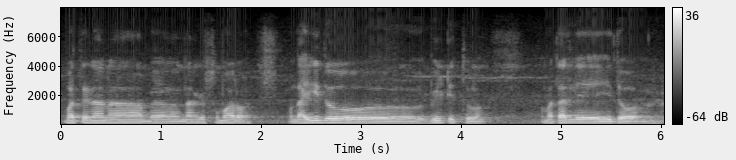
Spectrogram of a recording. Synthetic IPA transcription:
mɐt̪ːenaːnunɐnɐɡesumaːɾu | ond̪ɐjd̪u | biːʈit̪ːu | mɐt̪ːeɐlːiːd̪u

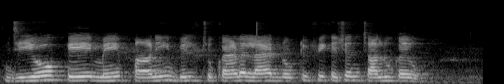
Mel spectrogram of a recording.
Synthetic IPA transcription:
d͡ʑiːɦopeːmẽpaːɽ̃ibɪlt͡ɕʊkaːɪɽ̃laːɪnoːʈifɪkeːʃənt͡ɕaːlukɐjũː

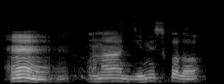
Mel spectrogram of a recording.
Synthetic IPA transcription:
hɛ̃ɔnad͡ʒiniskɔd̪ɔ

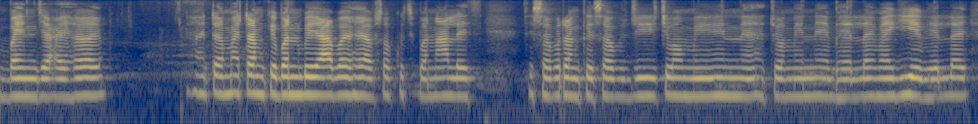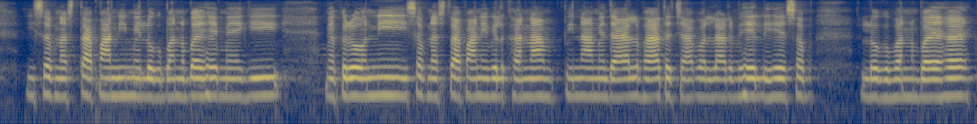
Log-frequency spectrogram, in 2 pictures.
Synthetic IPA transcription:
bəɪnd͡ʒaeɦə | ə̃ʈəmeʈəmkebənbeabəɦəabsəb̚kut͡ʃʰbənalɛt͡ʃesəbɾə̃ŋɡkesəbd͡ʒit͡ʃomint͡ʃominebʱeləmeɡiebʱeləj | isəbnəst̪apanimelokbənbəɦəmeɡi | mekɾoniisəbnəst̪apanibʱelkʰənapinamed̪ajəlbʱat̪t͡ʃabəlːaɾbʱeliɦesəb | lokbənbəjɦə

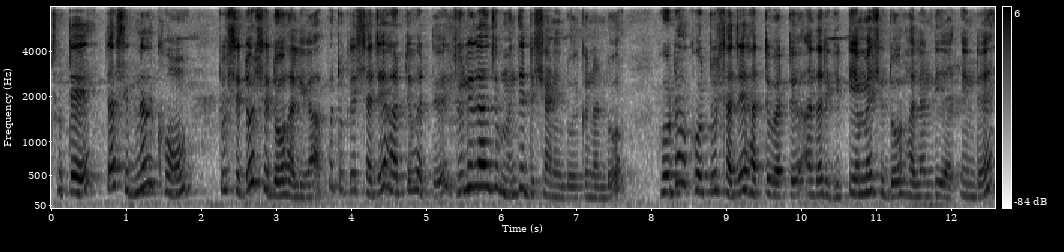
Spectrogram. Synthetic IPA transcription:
t͡ɕʰʊʈet̪ɐsɪɡnəlkʰõ | t̪ũsɪɗʱosɪdʱoɦɐliaːpɐɾt̪uːkesɐd͡ʑeɦɐt̪ʋɐʈʰɪd͡ʑuːlilaːd͡ʑoːmɐ̃nd̪ɪɾɖɪsəɽ̃ẽːn̆d̪oɦɪknɐ̃ɳɖo | ɦoːɖakʰõːt̪ũsɐd͡ʑeɦɐt̪̆ʋɐʈʰɪ̆ɐ̰̃nd̪əɾɡɪʈiəmẽsɪdʱoɦɐlə̃nd̪iaĩnd̪ẽ

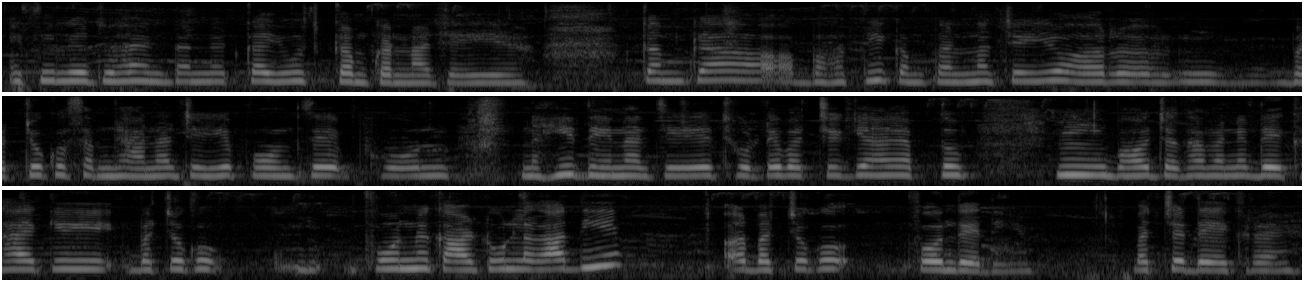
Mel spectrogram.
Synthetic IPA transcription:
ɪsilied͡ʒoːɦɛɪ̃ɳʈəɾneːʈkajuːd͡ʒkɐmkɐɾnat͡ʃaːɦie | kɐmkabɐɦʊt̪ɦikɐmkɐɾnat͡ʃaːɦieɔːɾ | bɐtːʃõkosɐ̃md͡ʒʱaːnat͡ʃaːɦiefoːnsefoːnːɐɦĩd̪eːnat͡ʃaːɦiet͡ʃʰoːʈebɐtːʃekjaːɦɛ̃ɐb̚t̪õ | bɐɦʊt̪̚d͡ʒɐɡamɛːned̪eːkʰaɦɛkibɐtːʃõko | foːnmẽkaːɾʈuːnlɐɡaːd̪iẽ | ɔ̰ːɾbɐtːʃõko | foːnd̪eːd̪iẽː | bɐtːʃed̪eːkʰɾɐɦẽː

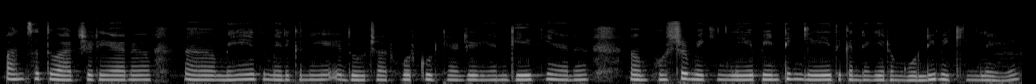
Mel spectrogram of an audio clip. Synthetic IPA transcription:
pãɲt͡ʃsɐt̪ʋaːɾd͡ʒeɽejaːn | meːt̪meːɾikəned̪oːt͡ʃaːɾfoːɾkuɽijaːnd͡ʒeːɽijaːnɡeːd̪ijaːn | poːsʈəɾmeːkiŋɡleːpẽːɳʈiŋɡleːt̪kɐnːjaɡeːɾɐ̃ŋɡoːlːimeːkiŋɡleː

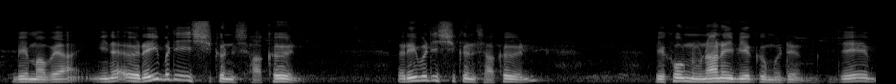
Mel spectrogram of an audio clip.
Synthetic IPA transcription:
bemaβaja̰inaəɾɯjbɯdisikʰɯnsakʰɯn | əɾɯjbɯdisikɯnsakʰɯn | bekʰɯwnunanajbijeɡɯmɯdɯŋze

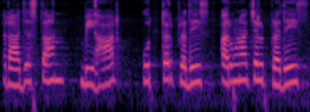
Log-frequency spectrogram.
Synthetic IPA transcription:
ɾad͡ʑəst̪ʰaːn | biɦaɾ | ut̪ːəɾpɾəd̪eɕəɾuɳ̃at͡ɕəlpɾəd̪es

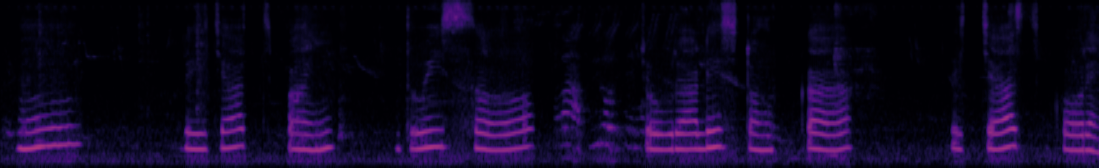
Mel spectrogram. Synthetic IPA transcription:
mũ | ɾid͡ʒat͡ʃpaĩ | d̪uisɔ | t͡ʃɔwɾalisʈɔŋkka | ɾit͡ʃat͡ʃkɔɾɛ̃

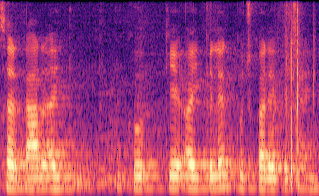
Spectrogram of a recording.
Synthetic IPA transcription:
səɾkaɾəi | kokeʔəikelelkut͡ʃʰkəɾeket͡ʃaɦi

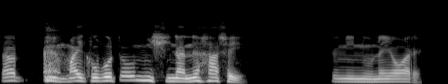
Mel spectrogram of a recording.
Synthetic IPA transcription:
tat̚majkʰubɔtɔmisinanɯɦasɯj | kʰɯŋninunajɔwaɾḛ

